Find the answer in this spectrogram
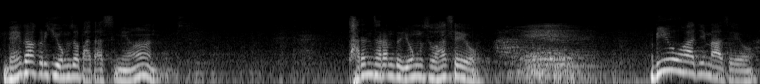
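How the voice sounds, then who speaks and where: A male pastor delivering a Sunday sermon, emphatic, swinging between shouted exhortation and quiet conversational asides. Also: on the high side, lively intonation, unhurried, pauses often, highs cut off, a little hiss or hum. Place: church sanctuary.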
